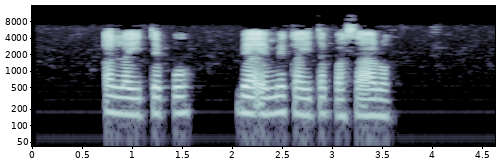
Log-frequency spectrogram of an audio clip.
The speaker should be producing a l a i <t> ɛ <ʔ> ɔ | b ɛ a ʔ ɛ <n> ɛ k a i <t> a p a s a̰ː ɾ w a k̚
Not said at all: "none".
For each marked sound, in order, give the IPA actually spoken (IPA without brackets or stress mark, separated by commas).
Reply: t, p, m, t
